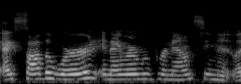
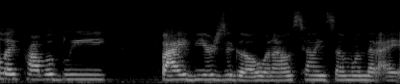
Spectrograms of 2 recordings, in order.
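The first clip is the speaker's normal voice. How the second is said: normal talking voice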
